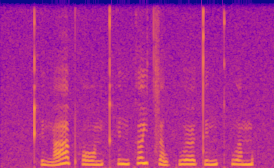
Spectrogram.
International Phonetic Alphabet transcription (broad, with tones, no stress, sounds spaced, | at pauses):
kʰ ɪ˨˩ ŋ aː˥ pʰ ɔː˨ n kʰ ɪ˧ ŋ k ɐ˥ j t͡s ɐ˨˩ w kʷ œː˧ t̪ ɪ˨˥ ŋ kʷʰ ɐ˧ m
